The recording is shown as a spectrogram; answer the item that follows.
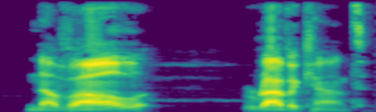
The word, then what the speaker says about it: Naval Ravikant: Today, I'm reviewing podcast 1309, Naval Ravikant.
